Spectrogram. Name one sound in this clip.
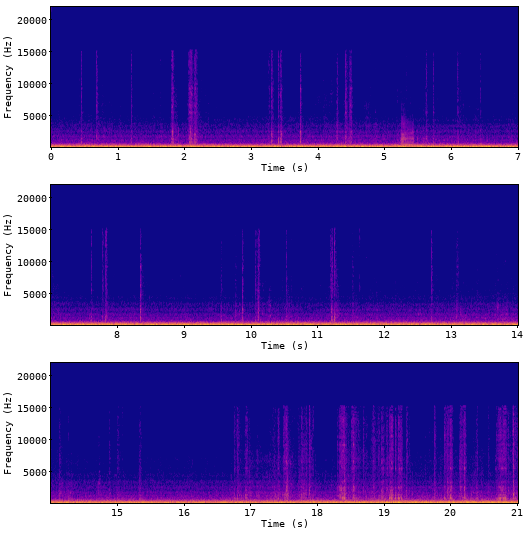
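A jet plane's engines roar steadily, heard from inside the cabin.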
